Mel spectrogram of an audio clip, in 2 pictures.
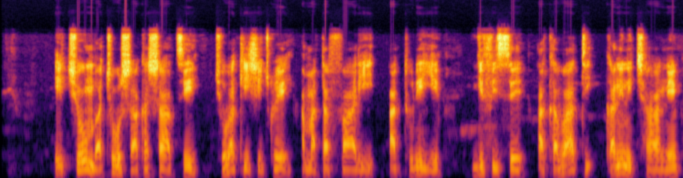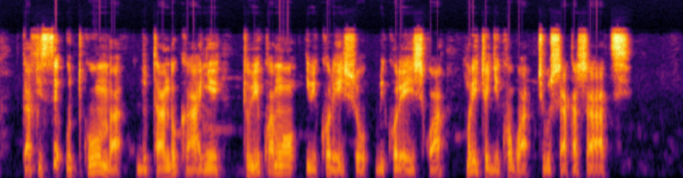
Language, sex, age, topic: Rundi, female, 25-35, education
